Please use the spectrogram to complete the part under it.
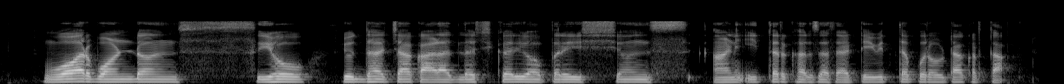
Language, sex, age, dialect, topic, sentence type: Marathi, male, 18-24, Southern Konkan, banking, statement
